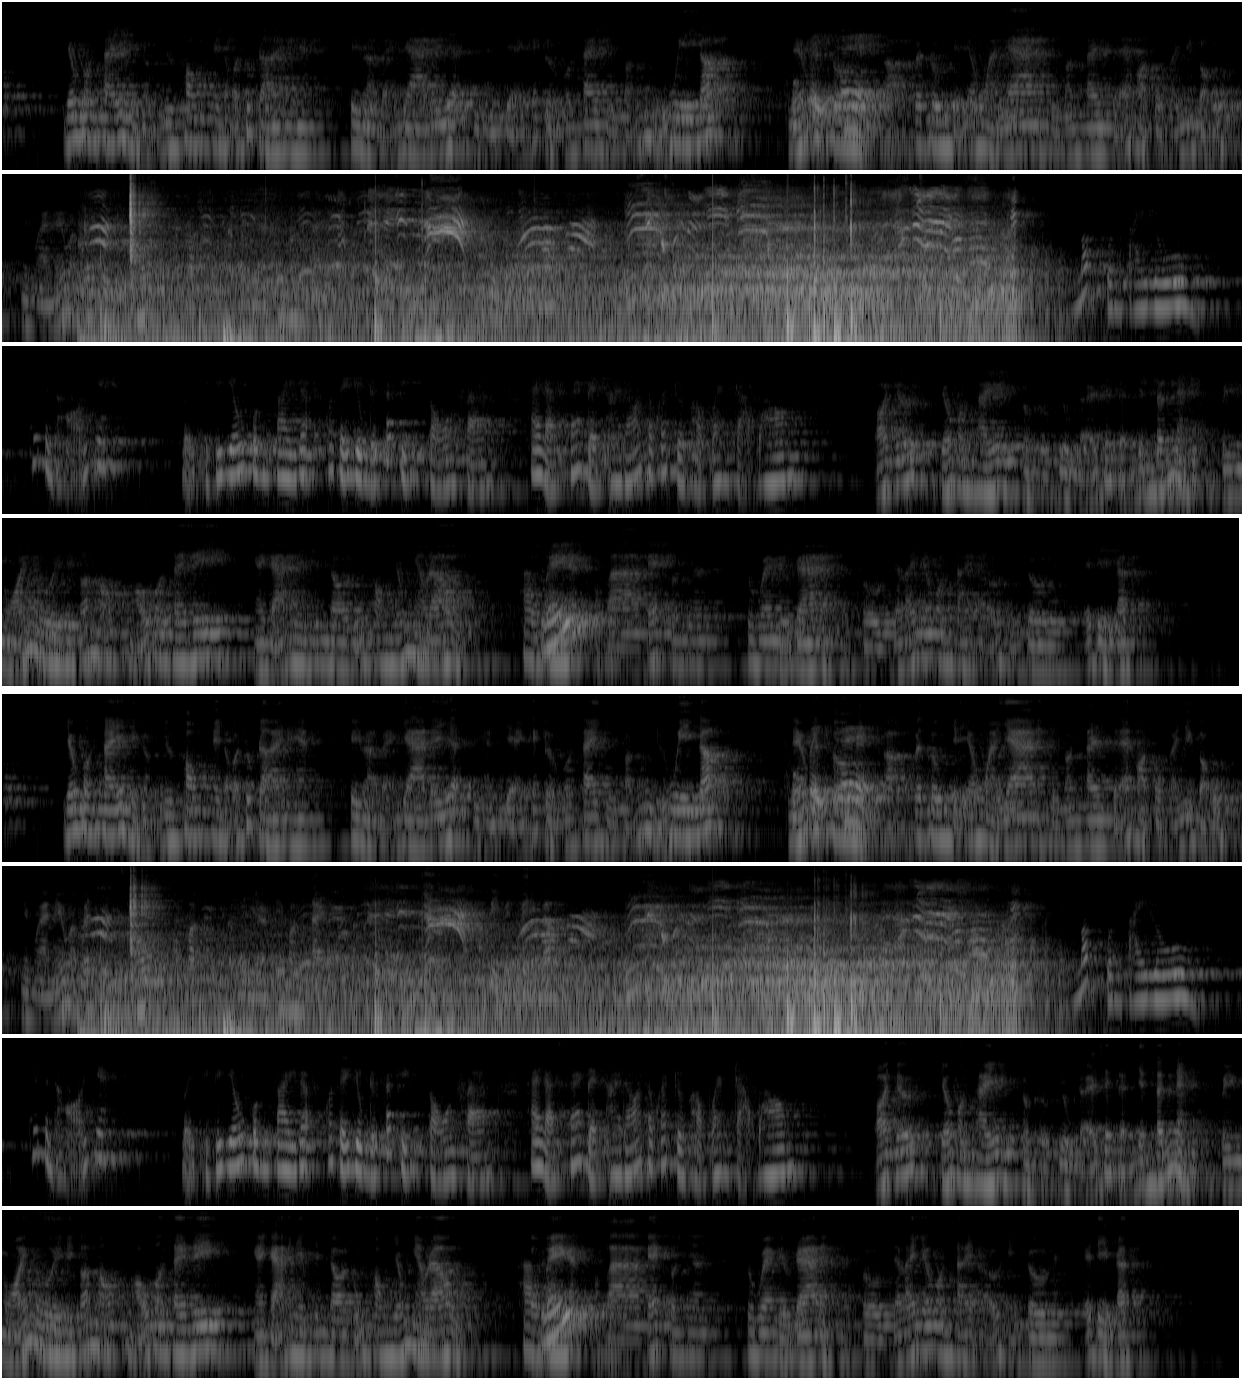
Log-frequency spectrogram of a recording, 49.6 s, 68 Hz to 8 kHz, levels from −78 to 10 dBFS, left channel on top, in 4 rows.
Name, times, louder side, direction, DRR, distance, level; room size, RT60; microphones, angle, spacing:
voice 1, 0.6-3.1 3.5-7.2 7.9-12.3 12.6-14.4 14.7-18.0 33.5-36.7 37.0-39.4 39.7-41.8 42.5-43.0 43.2-44.3 44.7-48.5, right 1 dB, 70° right, 2 dB, 2.4 m, -48 dB
voice 2, 7.8-8.8 18.6-20.4 20.9-24.4 25.1-25.9 26.6-32.7 42.4-42.9, right 1 dB, 35° right, 5 dB, 1.9 m, -47 dB
sound 1, 13.1-22.6, left 2 dB, 85° left, 1.9 m, -37 dB
25.0 x 21.0 x 7.5 m, 1.4 s
head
